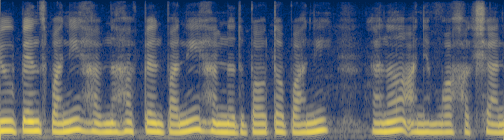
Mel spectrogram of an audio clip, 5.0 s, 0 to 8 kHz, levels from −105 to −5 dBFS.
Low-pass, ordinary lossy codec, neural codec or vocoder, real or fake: none; none; none; real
